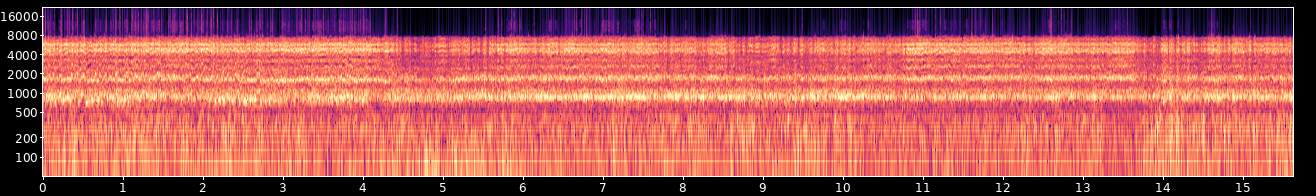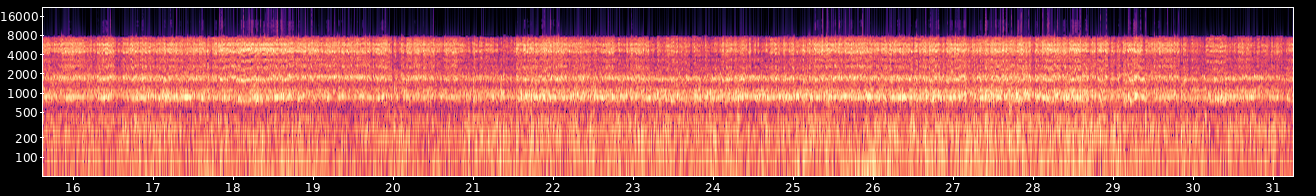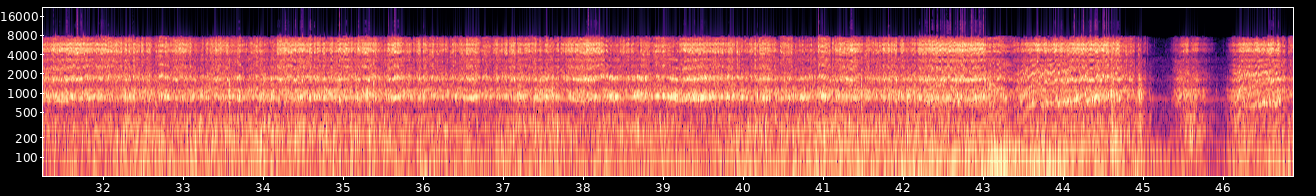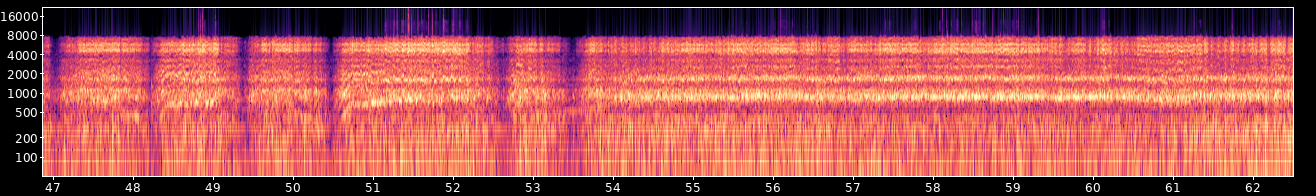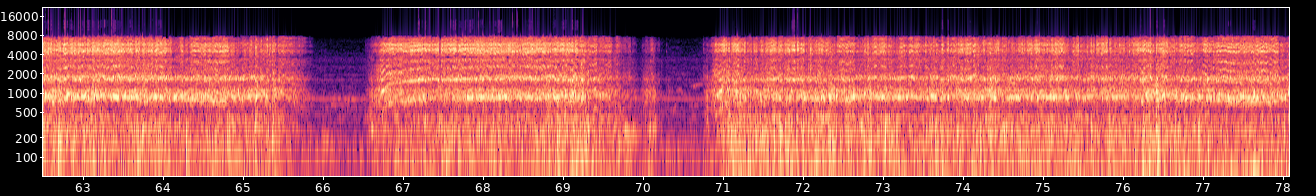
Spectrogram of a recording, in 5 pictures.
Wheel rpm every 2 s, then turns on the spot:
190, 200, 220, 230, 230, 230, 240, 230, 230, 230, 230, 230, 230, 230, 230, 220, 230, 230, 240, 230, 230, 180, 90, 90, 110, 120, 90, 210, 230, 230, 220, 230, 170, 110, 160, 90, 230, 230, 220.
52-54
